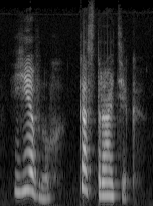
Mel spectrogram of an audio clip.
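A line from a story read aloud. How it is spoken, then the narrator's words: Whispering. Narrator (Russian): шептала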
